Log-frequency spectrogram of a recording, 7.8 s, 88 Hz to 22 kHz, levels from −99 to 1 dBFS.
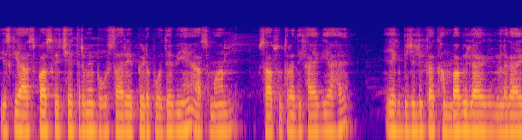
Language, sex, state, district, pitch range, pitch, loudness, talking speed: Hindi, male, Jharkhand, Deoghar, 120-125 Hz, 125 Hz, -23 LUFS, 190 wpm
